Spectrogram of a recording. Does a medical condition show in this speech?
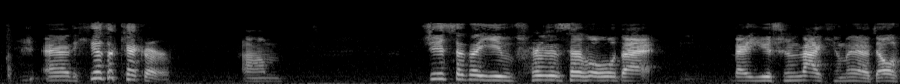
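Yes: cerebral palsy; mild form, lifelong since childhood, trouble writing, slow running, mile took 21 minutes, school accommodations; speech impediment present during recording; sounds like Wendy's drive-through speaker box, may sound drunk.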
